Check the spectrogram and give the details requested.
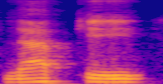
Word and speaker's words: NAPQI: written the abbreviation for, the acronym, and I pronounce it NAPQI. So this is the structure of NAPQI, and NAPQI is one of the most toxic substances in the body.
